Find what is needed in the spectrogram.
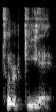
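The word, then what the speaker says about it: Türkiye: So, anyway, and it sounds right, Turkiye, because that's how they say it in Turkish, and why not?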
